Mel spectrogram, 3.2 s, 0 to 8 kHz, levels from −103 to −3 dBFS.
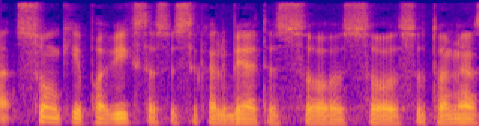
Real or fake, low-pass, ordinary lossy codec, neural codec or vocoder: real; 7.2 kHz; MP3, 48 kbps; none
